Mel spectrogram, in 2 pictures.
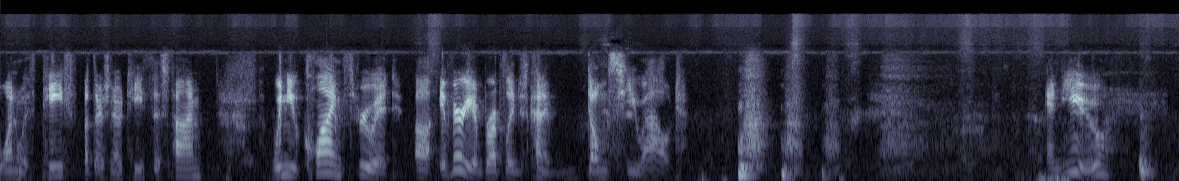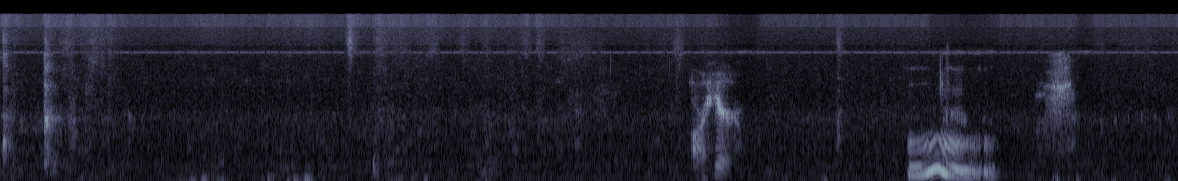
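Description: A man talks with animation over an online call.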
